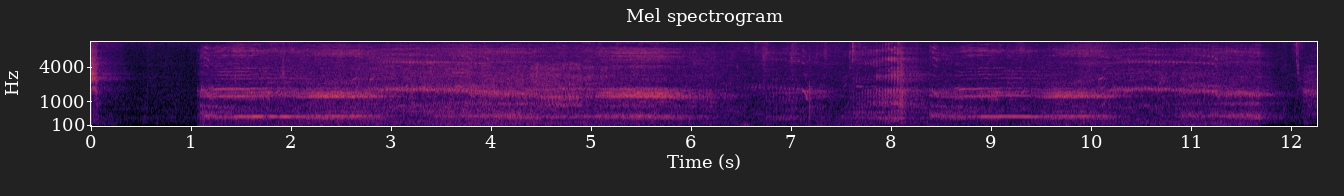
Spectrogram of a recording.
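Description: Little penguin (kororā) calling: long, drawn-out braying calls that waver in pitch, starting about a second in, in two spells with a short break around seven seconds in.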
